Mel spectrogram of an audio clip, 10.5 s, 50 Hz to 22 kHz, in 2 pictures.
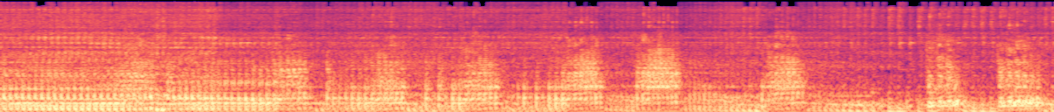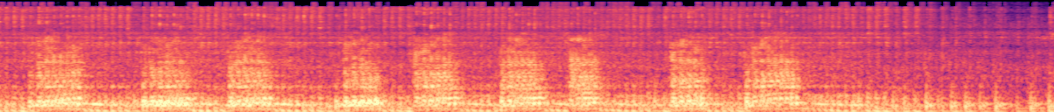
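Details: Ryuka Infinity RK125 single-cylinder motorcycle, previously no spark, now fitted with a substitute CDI box: starts cleanly and takes repeated sharp throttle blips, revs rising and dropping evenly with no misfire; normal running.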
